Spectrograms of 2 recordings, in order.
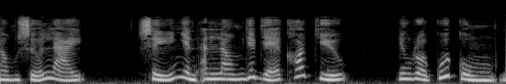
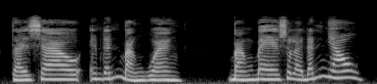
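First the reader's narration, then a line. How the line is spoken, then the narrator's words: Smiling question. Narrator (Vietnamese): Anh Long mỉm cười hỏi tiếp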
